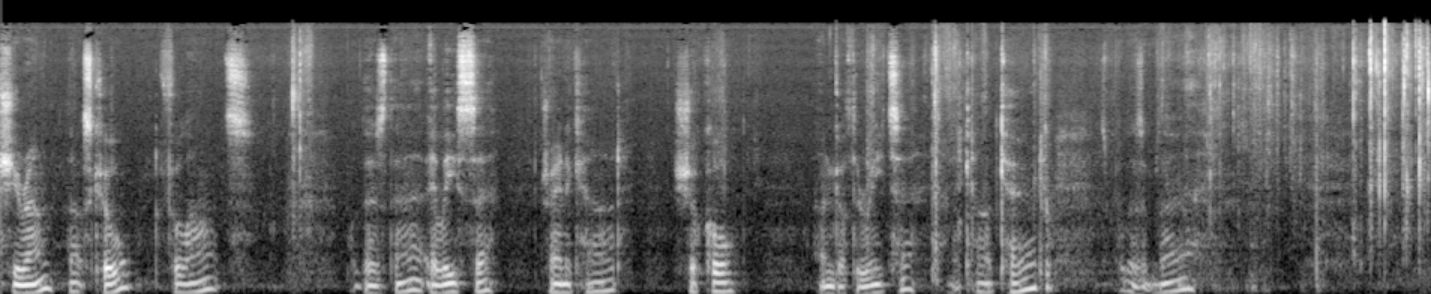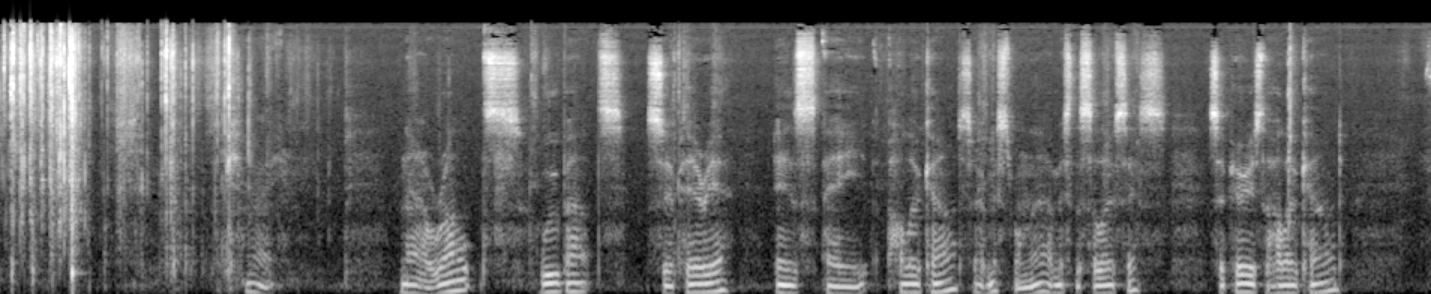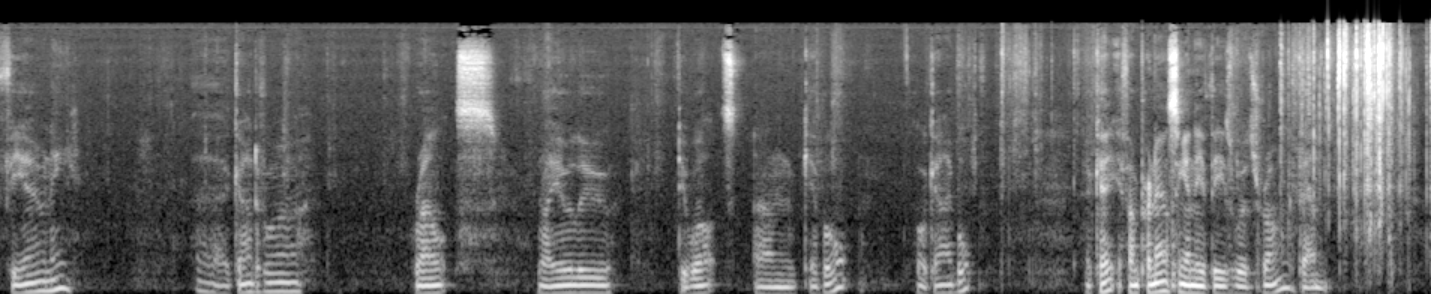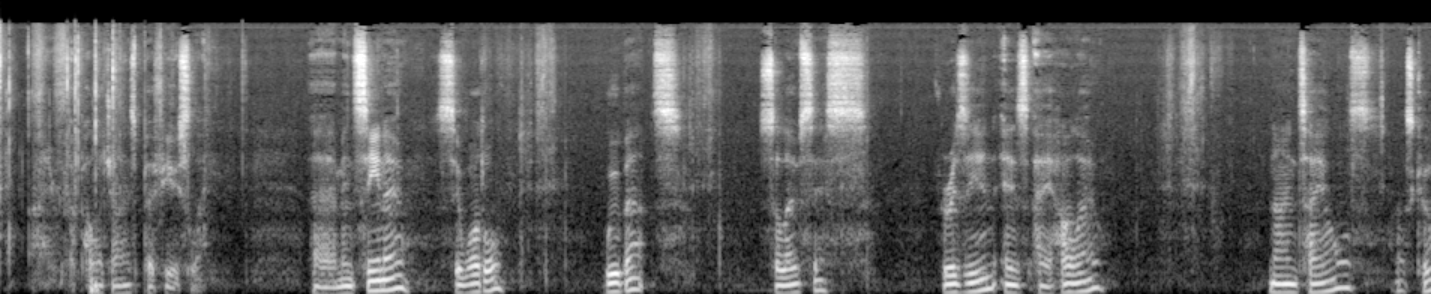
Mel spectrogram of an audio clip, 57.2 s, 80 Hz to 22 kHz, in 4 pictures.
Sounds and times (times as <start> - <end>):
Speech: 0.0 - 2.6, 3.5 - 7.4, 8.2 - 12.0, 16.6 - 17.2, 18.3 - 27.8, 28.6 - 29.4, 30.5 - 31.8, 32.7 - 34.8, 35.4 - 37.2, 37.8 - 38.4, 39.5 - 42.0, 43.2 - 45.1, 46.0 - 48.0, 49.0 - 49.8, 50.5 - 51.7, 52.3 - 54.0, 55.6 - 57.2
Crumpling, crinkling: 11.9 - 17.7, 40.3 - 44.3, 48.0 - 48.6, 54.5 - 55.2.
